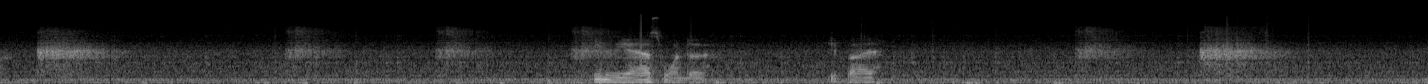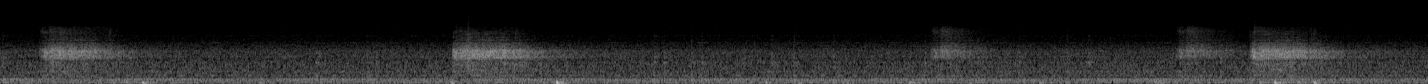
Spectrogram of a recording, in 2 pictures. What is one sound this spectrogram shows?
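Short whooshing game sound effects burst out again and again.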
